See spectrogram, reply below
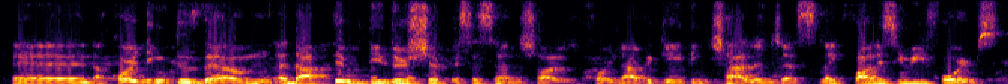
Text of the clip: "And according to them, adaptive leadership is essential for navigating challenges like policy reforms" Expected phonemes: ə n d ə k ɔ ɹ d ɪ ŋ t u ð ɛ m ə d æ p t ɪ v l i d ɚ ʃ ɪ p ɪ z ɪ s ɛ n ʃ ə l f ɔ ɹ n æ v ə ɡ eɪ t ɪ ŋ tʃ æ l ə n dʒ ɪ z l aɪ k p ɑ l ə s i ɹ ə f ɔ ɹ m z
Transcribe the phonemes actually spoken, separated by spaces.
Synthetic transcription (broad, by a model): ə n d ə k ɔ ɹ d ɪ ŋ t u ð ɛ m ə d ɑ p t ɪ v l i d ɚ ʃ ɪ p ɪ s ɪ s ɛ n ʃ ə l f ɔ ɹ n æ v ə ɡ eɪ t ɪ ŋ tʃ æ l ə n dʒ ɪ s l aɪ k p ɑ l ə s i ɹ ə f ɔ ɹ m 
